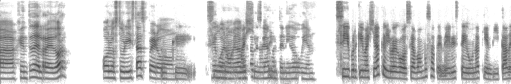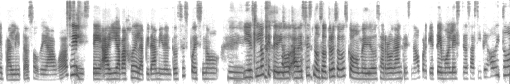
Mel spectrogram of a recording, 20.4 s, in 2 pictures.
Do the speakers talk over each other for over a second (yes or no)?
yes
